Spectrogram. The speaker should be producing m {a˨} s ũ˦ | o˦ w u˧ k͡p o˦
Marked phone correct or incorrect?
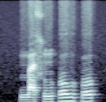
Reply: incorrect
